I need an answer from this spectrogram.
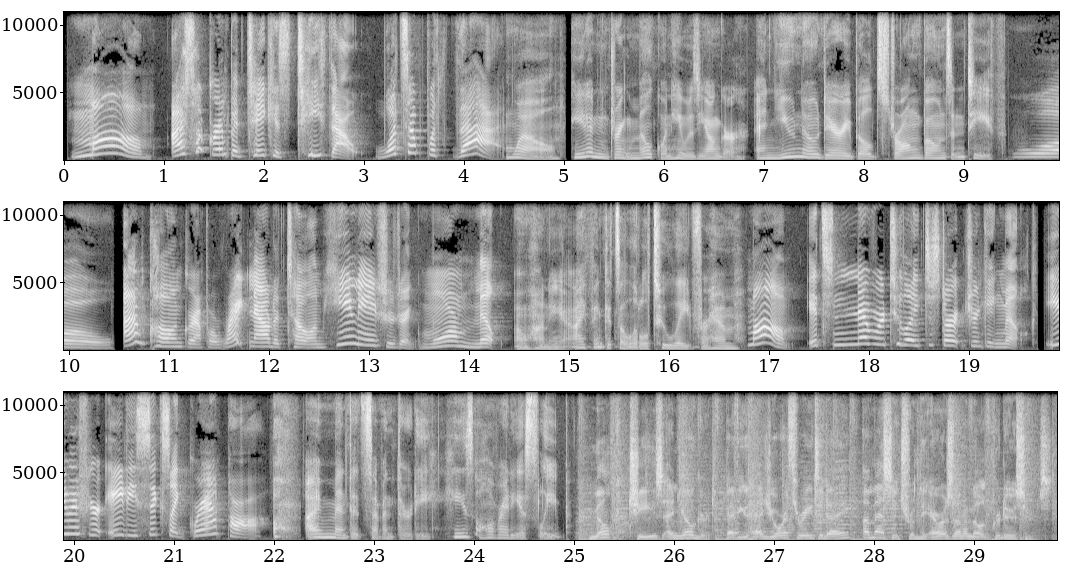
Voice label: Commercial, Female voices

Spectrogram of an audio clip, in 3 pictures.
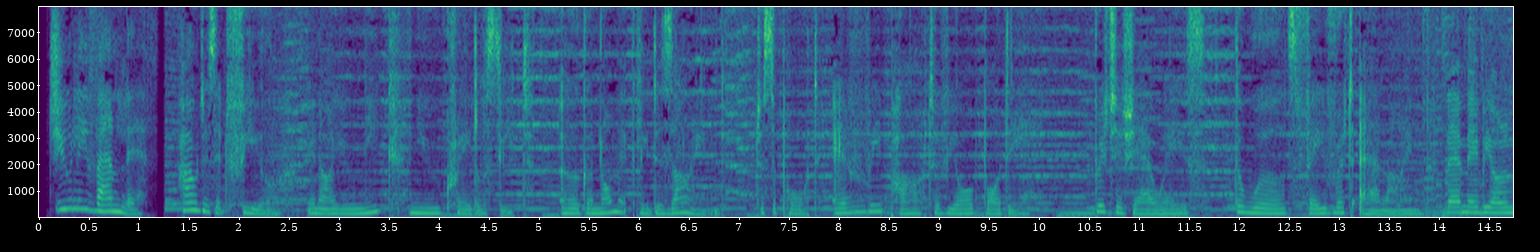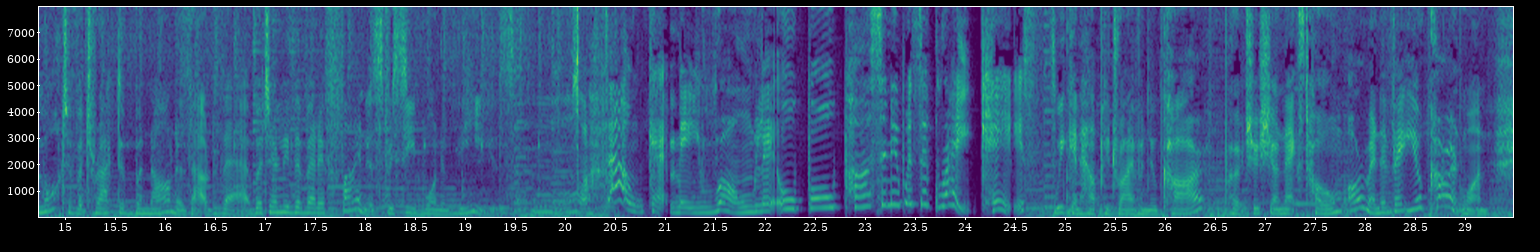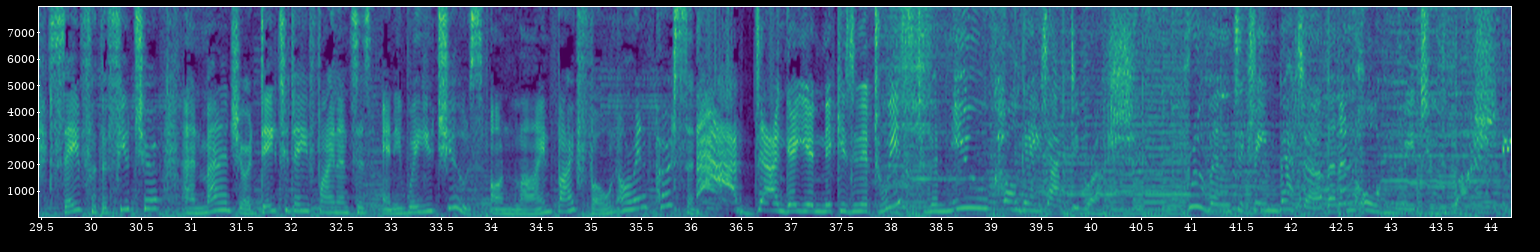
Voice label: Commercial, Female voices

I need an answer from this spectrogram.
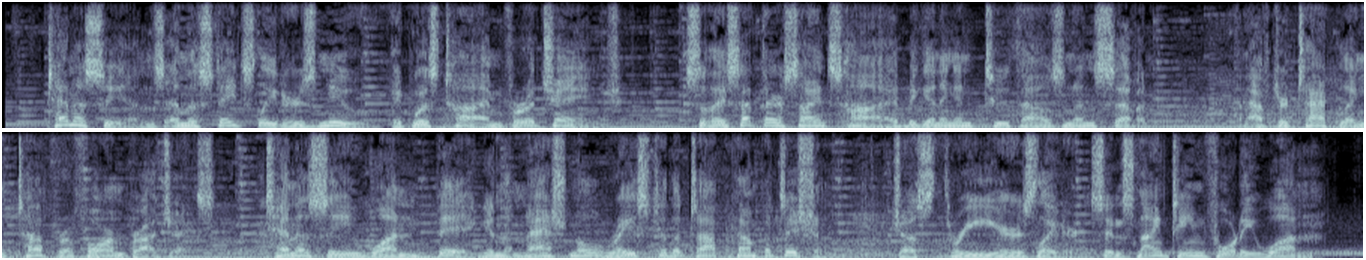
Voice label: Narration, Male voices

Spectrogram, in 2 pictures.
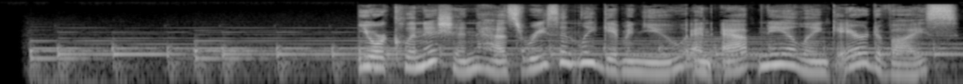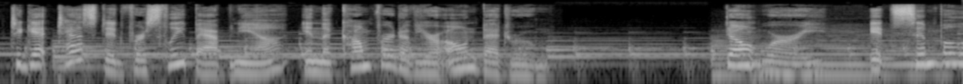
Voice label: Narration, Female voices

